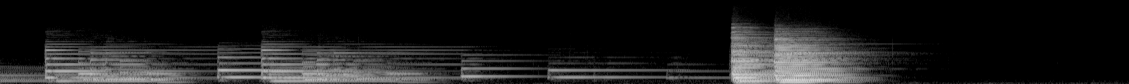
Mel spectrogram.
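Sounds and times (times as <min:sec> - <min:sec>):
prelude music: 0:00.0 - 0:08.9.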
